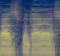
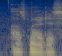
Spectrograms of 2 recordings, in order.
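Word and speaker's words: Asmodeus: we meet up with asmodus or asmodus depending on how you want to pronounce it asmodus is probably correct but I've called him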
